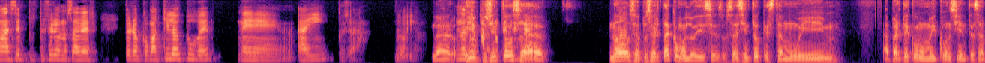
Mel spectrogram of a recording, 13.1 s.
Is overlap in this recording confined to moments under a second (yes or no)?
no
